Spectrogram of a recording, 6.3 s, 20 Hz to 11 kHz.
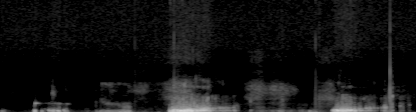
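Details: Hunger stomach growling (borborygmi) during a 12-minute recording of an empty stomach holding only water: low gurgling rumbles in three bursts, the middle loudest, with quiet gaps between.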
